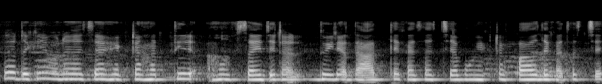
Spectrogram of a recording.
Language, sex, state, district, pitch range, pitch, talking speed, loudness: Bengali, female, Assam, Hailakandi, 220-240 Hz, 230 Hz, 180 wpm, -14 LUFS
